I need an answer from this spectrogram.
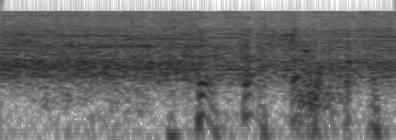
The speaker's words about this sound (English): Special applause there for you.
